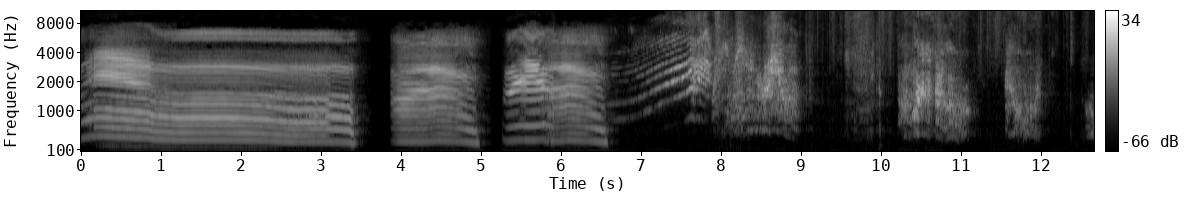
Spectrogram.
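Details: An angry domestic cat gives long, wavering low yowls and growls, then several sharp, breathy hisses.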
